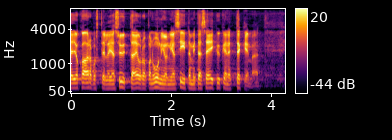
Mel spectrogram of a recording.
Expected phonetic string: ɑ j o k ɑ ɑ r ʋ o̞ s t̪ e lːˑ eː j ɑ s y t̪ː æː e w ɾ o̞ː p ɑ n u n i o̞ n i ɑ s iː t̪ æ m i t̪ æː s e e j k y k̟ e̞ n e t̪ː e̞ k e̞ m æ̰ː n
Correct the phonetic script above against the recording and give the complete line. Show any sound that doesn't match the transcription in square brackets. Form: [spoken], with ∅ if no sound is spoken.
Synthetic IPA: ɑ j o k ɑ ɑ r ʋ o̞ s t̪ e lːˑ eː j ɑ s [yː] t̪ː æː e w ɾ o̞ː p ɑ n u n i o̞ n i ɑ s iː t̪ æ m i t̪ [æ] s e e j k y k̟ e̞ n e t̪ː e̞ k e̞ m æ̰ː n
